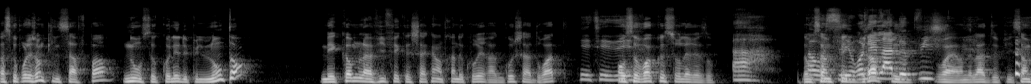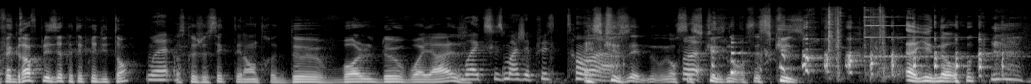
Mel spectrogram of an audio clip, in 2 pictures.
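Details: Adult male speakers in conversation; normal conversational speech.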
